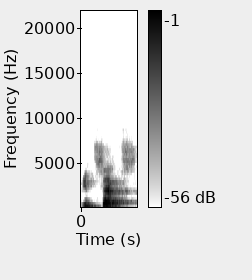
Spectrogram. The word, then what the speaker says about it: incense: But there is another meaning of the word, of the same written word, but you pronounce it very differently. You change the stress and you say incense.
